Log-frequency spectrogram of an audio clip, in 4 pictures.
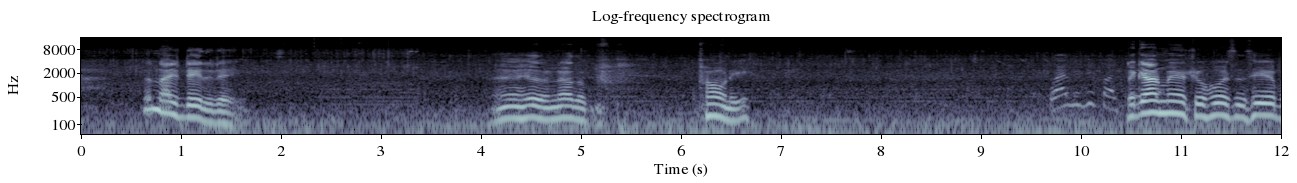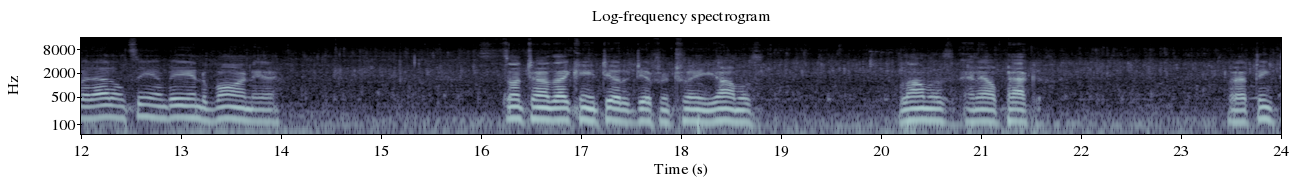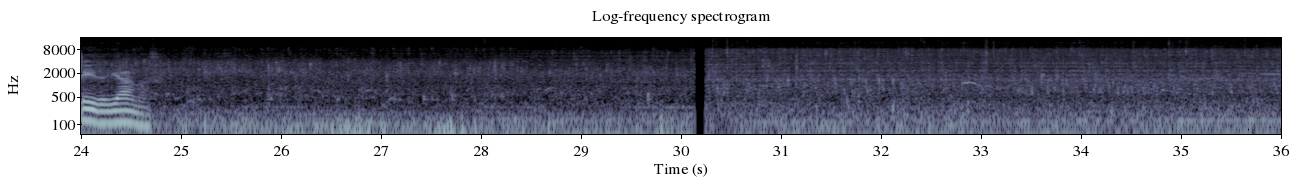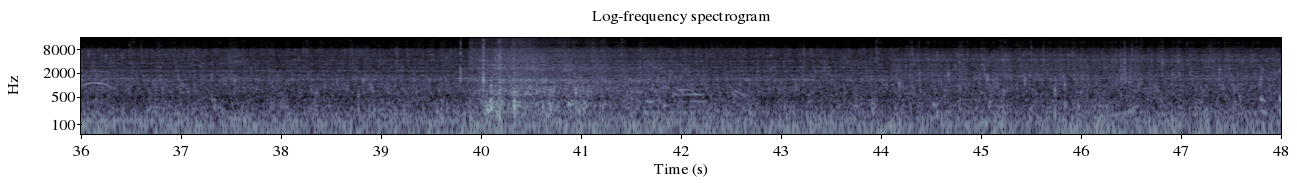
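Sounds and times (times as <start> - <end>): water splashing into pond: 0.0 - 48.0.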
